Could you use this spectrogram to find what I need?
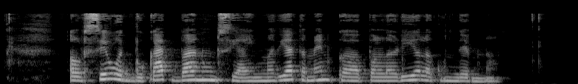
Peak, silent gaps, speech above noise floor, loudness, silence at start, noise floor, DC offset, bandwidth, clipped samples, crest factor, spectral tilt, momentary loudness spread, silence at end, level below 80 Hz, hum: -4 dBFS; none; 24 dB; -23 LUFS; 0.05 s; -48 dBFS; under 0.1%; 12 kHz; under 0.1%; 22 dB; -3.5 dB/octave; 25 LU; 0.35 s; -68 dBFS; none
